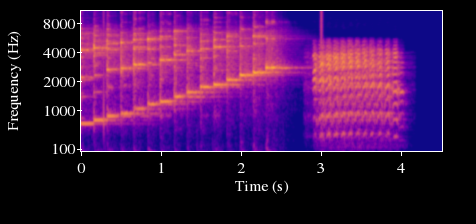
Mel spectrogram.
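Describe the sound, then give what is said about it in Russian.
A rapid pulsing tone climbs steadily in pitch, then a single loud, quavering goat bleat follows, clear for about a second before cutting off. No one speaks. “Спой нам песенку, коза.”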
